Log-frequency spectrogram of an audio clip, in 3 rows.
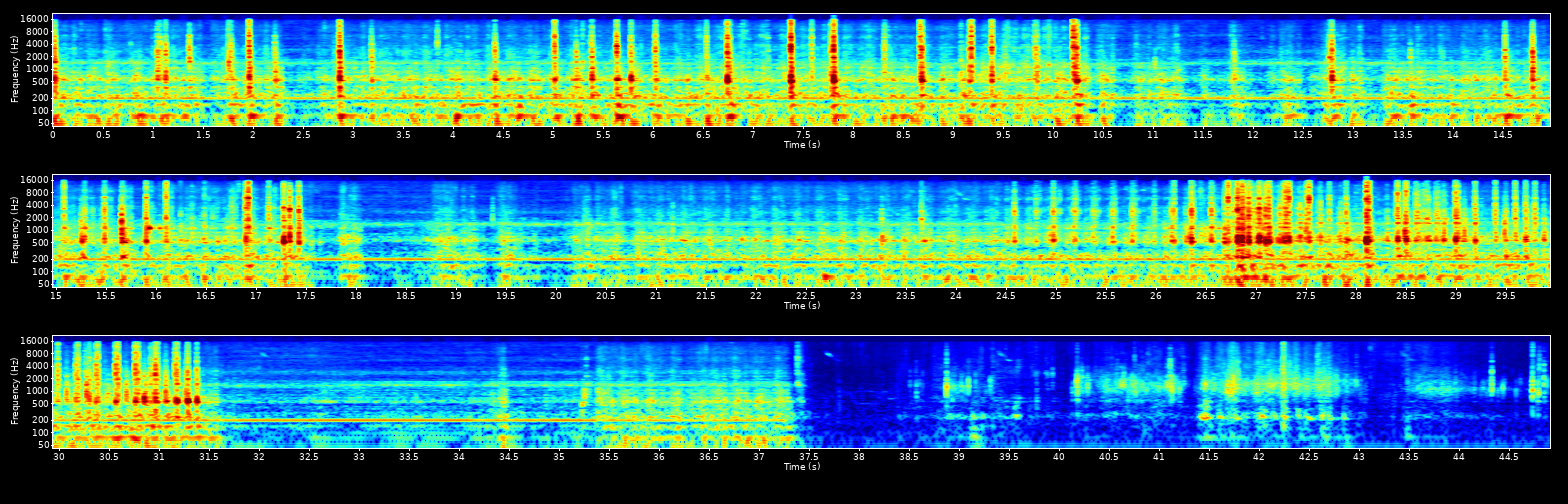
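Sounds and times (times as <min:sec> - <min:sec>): meat grinder motor humming: 0:00.0 - 0:37.5
soap crackling and crunching: 0:38.4 - 0:44.9.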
